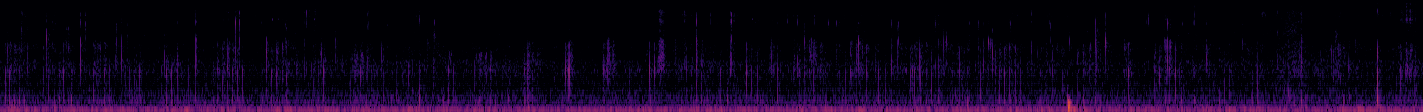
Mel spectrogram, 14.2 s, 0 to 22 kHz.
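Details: Aochan, a 17-day-old kitten cared for by cat volunteers in Tama City, Tokyo, filmed on 10 October 2022, purring while being petted: a steady, quiet, low rumble throughout, with soft clicks and rustles and one sharp tap near the end.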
